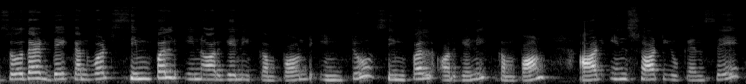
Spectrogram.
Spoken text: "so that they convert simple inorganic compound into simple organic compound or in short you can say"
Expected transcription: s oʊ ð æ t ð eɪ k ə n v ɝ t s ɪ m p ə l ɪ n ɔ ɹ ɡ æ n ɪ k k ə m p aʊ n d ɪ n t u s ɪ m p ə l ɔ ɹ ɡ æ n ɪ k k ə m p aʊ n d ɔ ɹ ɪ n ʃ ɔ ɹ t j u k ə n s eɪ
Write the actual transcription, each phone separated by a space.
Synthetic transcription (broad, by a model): s oʊ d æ t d eɪ k ə n v ɝ t s ɪ m p ə l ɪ n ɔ ɹ ɡ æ n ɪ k k ə m p aʊ n d ɪ n t u s ɪ m p ə l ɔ ɹ ɡ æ n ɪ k k ə m p aʊ n d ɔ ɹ ɪ n s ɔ t j u k ə n s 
